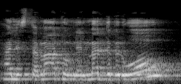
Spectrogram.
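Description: A woman with an Egyptian accent teaching young children to read, stretching long vowels slowly as she sounds out words. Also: on the high side, lively intonation. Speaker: kindergarten Arabic teacher. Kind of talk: children's reading lesson. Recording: echoey room with long reverb.

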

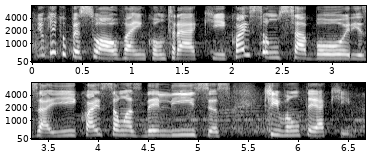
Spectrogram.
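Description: Young reporter lady, upbeat and chatty, kinda high voice, live from a fair. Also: normal speed, a bit bright, some chatter behind. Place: busy indoor food fair. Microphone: handheld reporter mic.

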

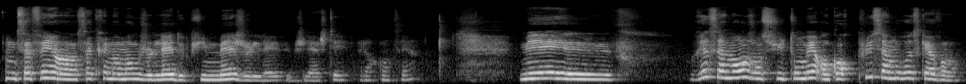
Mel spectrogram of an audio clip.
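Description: A woman's voice: fairly high pitch, normal speed. A young woman vlogging in casual chat, gushing and chatty with slang and fillers, at home indoors. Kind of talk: casual chat about favorites.

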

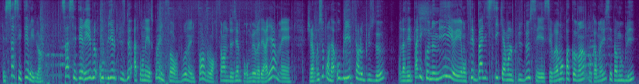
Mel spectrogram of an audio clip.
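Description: A man casting a live strategy game match, chatty and excitable, bantering with viewers between plays. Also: high-pitched, fast, slight background noise. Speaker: esports caster.

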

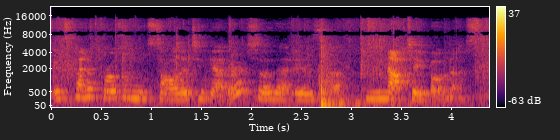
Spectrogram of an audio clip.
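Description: A woman's voice: a little high, moderate pace. A young woman talking casually through a cooking vlog, narrating each step with frequent ums. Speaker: cooking vlogger. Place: home kitchen. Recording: echoey kitchen with sizzling noise.

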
